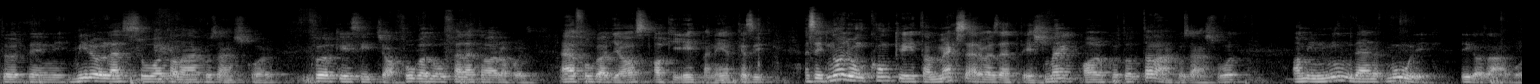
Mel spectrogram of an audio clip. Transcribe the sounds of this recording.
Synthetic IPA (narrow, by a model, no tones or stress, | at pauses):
t̪ørt̪eːnːimiɾøːlːɛsːoːɒt̪ɒlaːlko̞zaːʃko̞r | følkeːsiːt͡ʃːɛɒfo̞ɡɒd̪oːfɛlɛt̪ɒrːɒɦo̞ɟ | ɛlfo̞ɡɒdːɒɒst̪ʰɒkiʔeːpːɛneːrkɛzik | ɛzɛɟnɒɟo̞ŋko̞ŋkreːt̪ɒmmɛksɛ̰rvɛzɛt̪ːeːʃmɛɡɒlko̞t̪o̞t̪ːɒlaːlko̞za̰ːʃʋo̞lt̪ | ɒminmind̪ɛnmuːlḭk | iɡɒza̰ːbo̰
